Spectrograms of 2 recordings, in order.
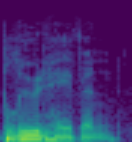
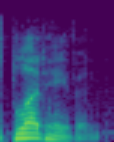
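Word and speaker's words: Blüdhaven: The way he pronounced Blude Haven, it's Blood Haven.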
